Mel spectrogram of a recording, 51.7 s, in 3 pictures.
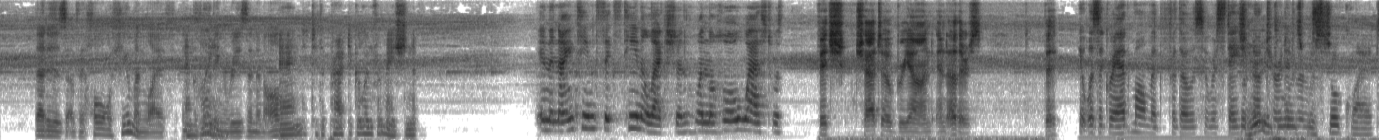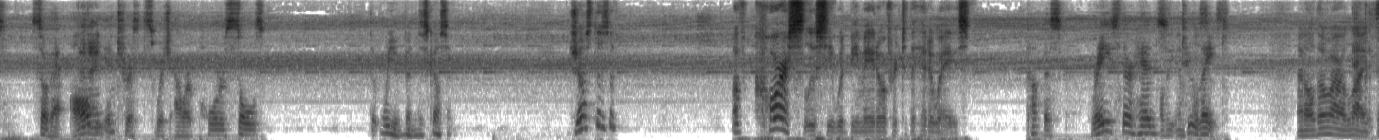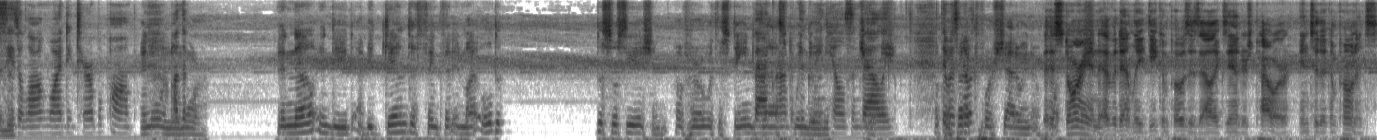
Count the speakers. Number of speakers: nine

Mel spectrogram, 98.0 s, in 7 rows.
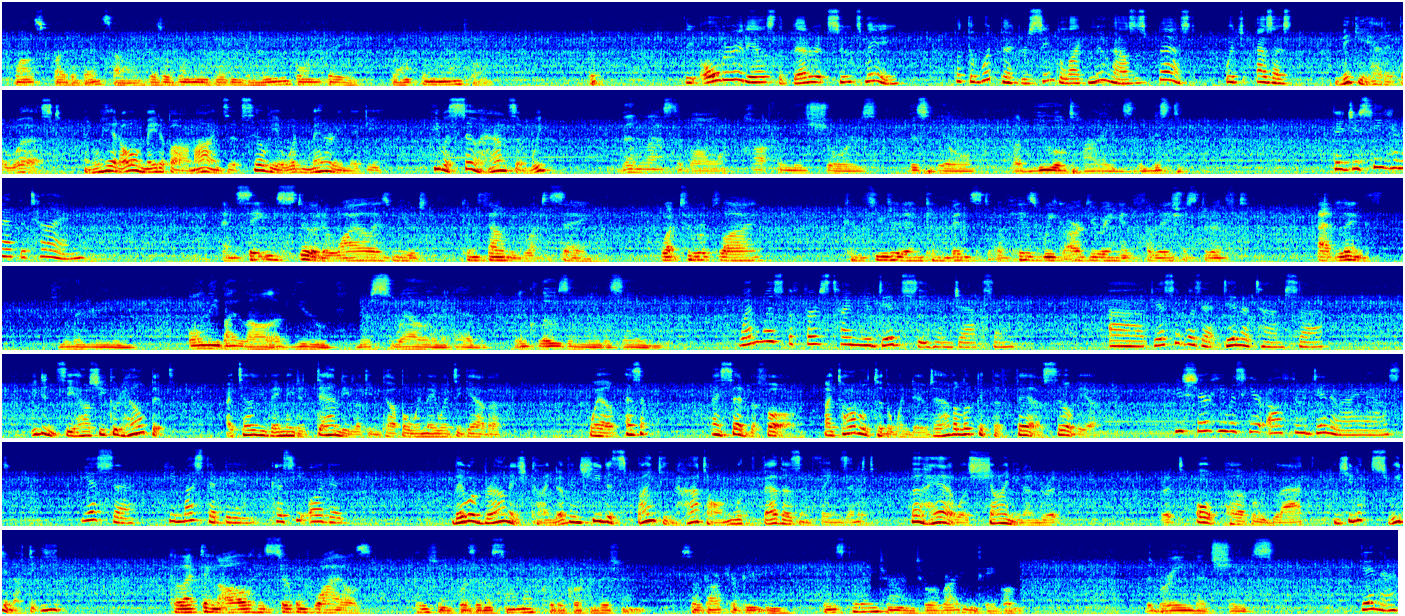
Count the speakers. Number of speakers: six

